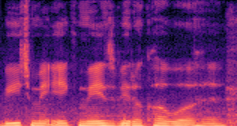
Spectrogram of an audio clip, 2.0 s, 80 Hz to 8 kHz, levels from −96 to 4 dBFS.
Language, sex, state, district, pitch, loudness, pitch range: Hindi, male, Arunachal Pradesh, Lower Dibang Valley, 135 Hz, -13 LUFS, 130-135 Hz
